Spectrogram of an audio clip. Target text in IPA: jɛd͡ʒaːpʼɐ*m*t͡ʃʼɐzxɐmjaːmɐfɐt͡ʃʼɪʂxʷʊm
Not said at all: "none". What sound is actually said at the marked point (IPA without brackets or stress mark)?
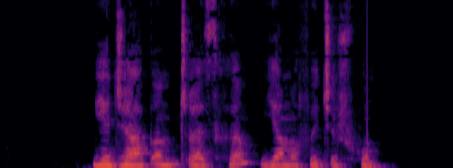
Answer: m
